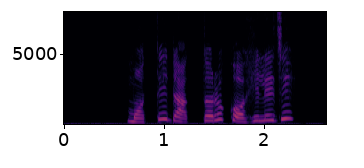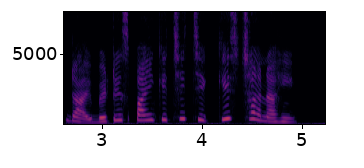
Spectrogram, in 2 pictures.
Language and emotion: Odia, sad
